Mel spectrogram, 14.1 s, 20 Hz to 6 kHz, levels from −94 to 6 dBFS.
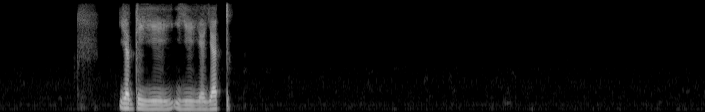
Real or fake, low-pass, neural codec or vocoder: fake; 5.4 kHz; codec, 16 kHz in and 24 kHz out, 1 kbps, XY-Tokenizer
